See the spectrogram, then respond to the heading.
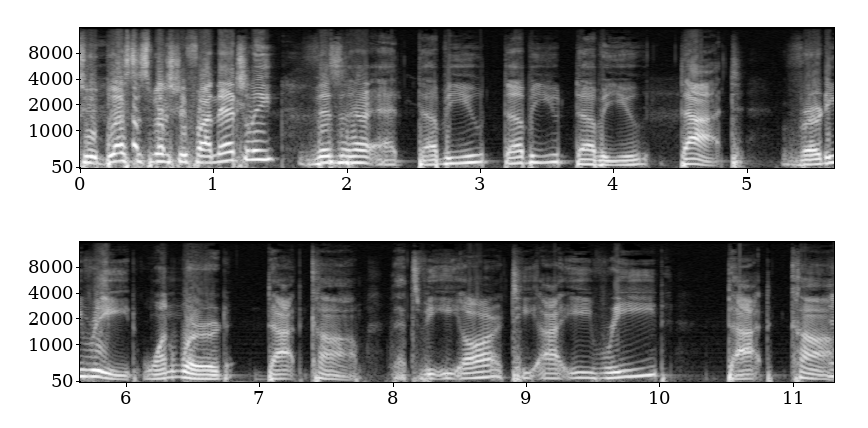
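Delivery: on-air radio announcer voice. Closing a ministry segment, the speaker reads out a website in a radio announcer voice. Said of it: "That was my radio voice right there".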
